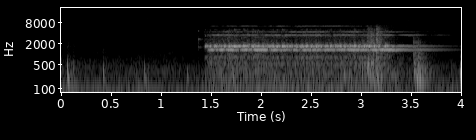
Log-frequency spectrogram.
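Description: Telephone bell ringing once for about two seconds, beginning about a second and a half in.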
